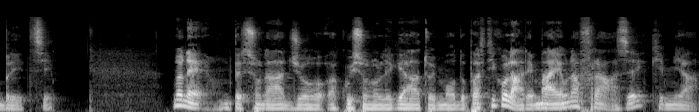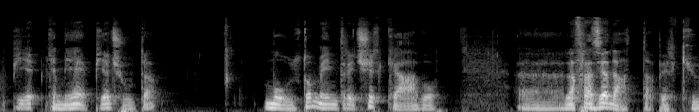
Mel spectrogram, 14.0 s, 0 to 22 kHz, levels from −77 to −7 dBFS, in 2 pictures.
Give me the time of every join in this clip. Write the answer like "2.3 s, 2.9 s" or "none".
none

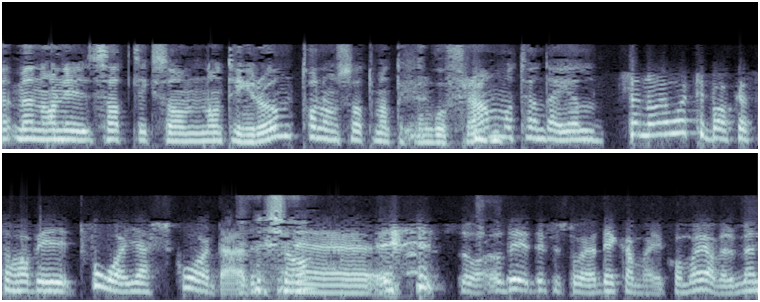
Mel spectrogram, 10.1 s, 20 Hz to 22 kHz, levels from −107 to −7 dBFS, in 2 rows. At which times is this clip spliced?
4.0 s

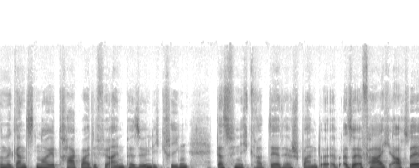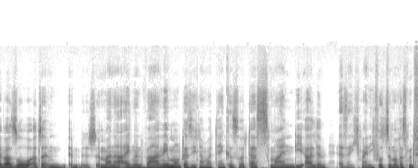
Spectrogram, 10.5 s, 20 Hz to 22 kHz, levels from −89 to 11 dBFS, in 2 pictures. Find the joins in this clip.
none

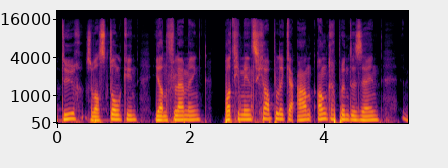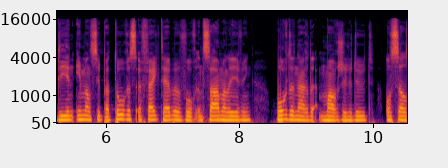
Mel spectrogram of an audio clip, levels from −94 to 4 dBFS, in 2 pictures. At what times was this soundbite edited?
2.3 s

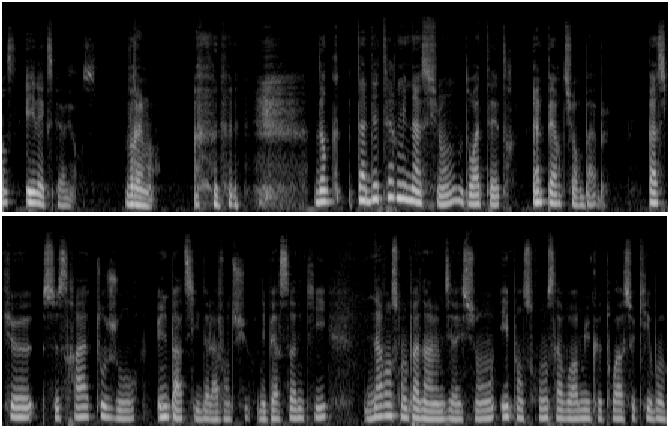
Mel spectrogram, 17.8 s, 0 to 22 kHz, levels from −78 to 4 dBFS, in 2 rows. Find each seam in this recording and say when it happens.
none

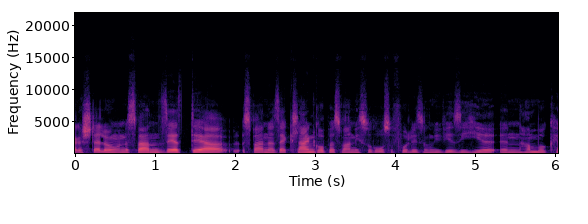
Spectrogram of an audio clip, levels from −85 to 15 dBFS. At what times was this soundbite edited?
1.3 s

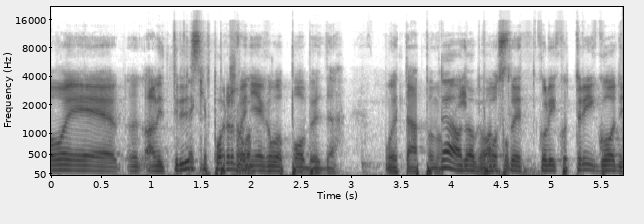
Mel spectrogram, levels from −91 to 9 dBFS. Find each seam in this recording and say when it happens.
4.3 s

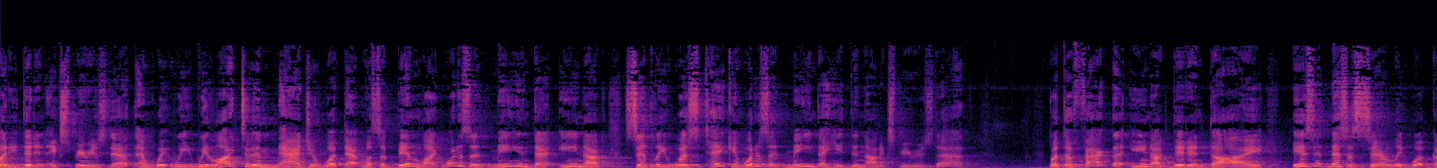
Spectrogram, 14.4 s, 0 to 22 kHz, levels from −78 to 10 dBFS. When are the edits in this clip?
1.5 s

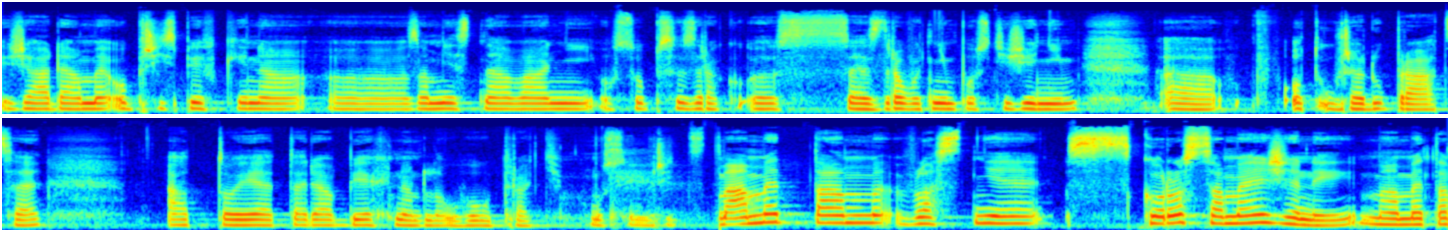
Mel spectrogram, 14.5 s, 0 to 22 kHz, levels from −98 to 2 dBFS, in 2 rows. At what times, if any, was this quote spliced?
10.8 s, 12.5 s

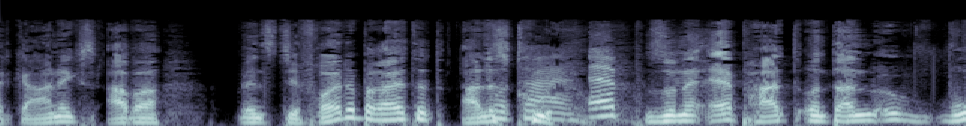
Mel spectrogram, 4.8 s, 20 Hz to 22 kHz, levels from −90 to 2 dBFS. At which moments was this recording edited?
2.9 s

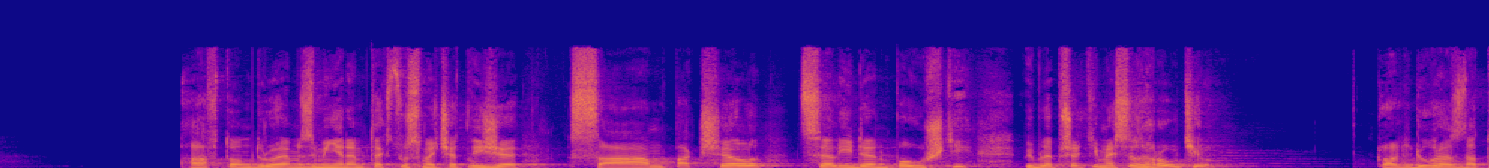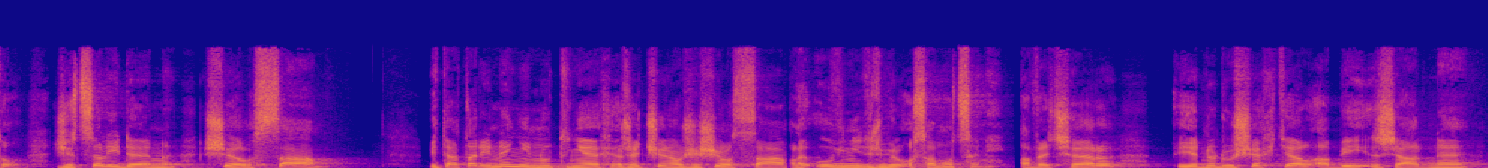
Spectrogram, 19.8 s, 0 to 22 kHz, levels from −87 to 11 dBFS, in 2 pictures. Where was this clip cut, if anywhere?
15.2 s, 16.7 s

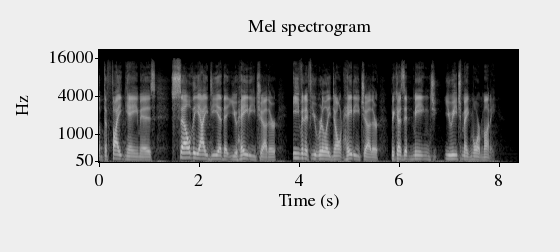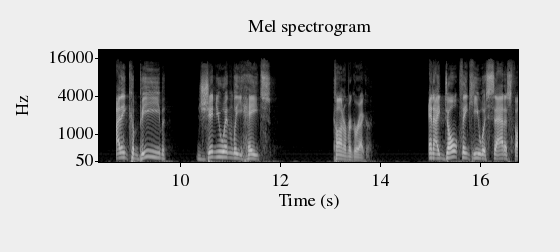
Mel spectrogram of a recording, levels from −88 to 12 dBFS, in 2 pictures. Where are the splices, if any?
8.6 s

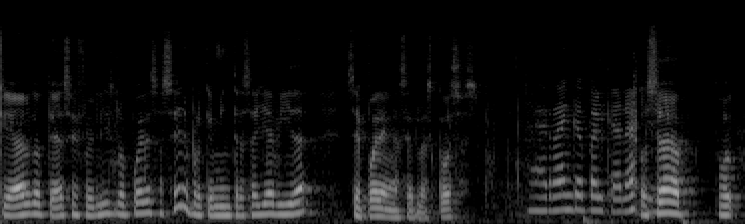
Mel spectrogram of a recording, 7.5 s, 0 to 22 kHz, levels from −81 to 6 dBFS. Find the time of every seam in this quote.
5.2 s, 6.3 s

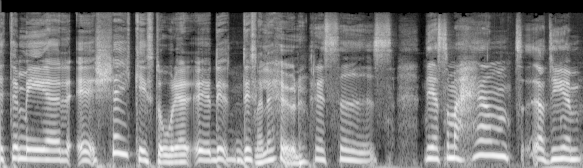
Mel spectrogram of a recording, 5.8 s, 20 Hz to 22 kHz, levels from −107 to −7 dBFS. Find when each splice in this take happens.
2.5 s

